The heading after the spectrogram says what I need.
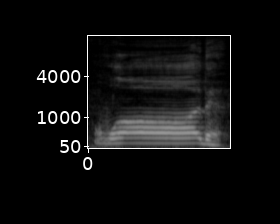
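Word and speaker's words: ض: তাহলে আবারও আমরা দেখছি জিহ্বার গোড়ার কিনারা বাম দিক অথবা ডান দিক অথবা উভয় দিক লাগিয়ে ওয়াদ হরফটি উচ্চারণ করতে হয়।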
